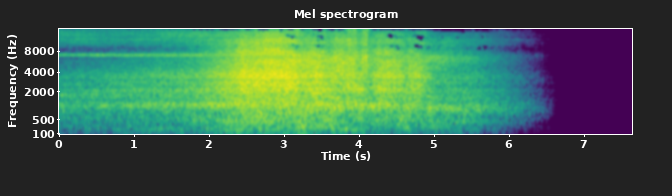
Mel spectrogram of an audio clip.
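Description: An electric multiple-unit train rushes through a station, its roar swelling and then fading.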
